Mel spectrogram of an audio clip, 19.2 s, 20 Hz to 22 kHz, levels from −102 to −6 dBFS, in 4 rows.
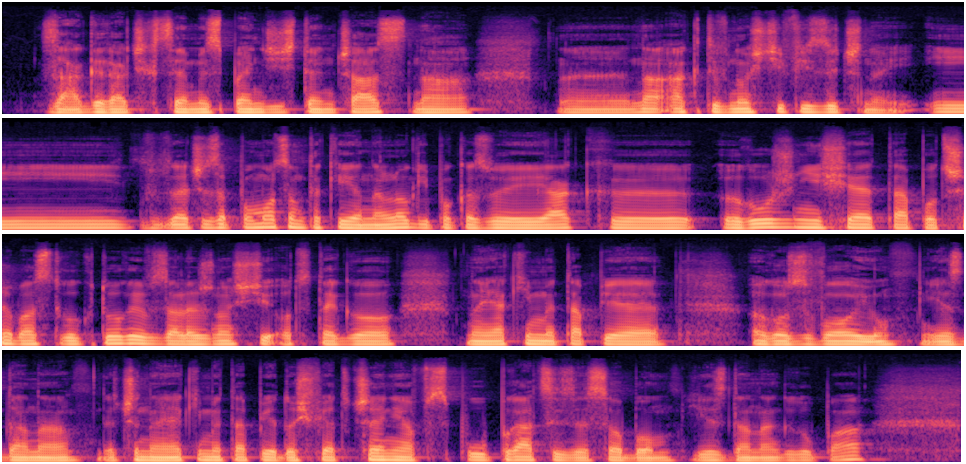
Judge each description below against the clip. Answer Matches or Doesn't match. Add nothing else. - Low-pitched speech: Matches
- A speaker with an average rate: Matches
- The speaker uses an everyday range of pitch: Doesn't match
